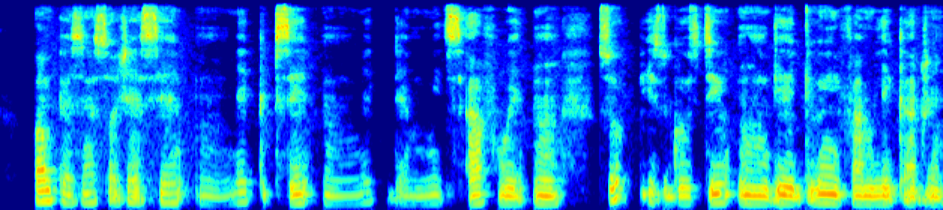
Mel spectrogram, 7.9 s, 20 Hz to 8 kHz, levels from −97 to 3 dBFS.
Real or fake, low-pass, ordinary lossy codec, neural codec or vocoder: real; 7.2 kHz; none; none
